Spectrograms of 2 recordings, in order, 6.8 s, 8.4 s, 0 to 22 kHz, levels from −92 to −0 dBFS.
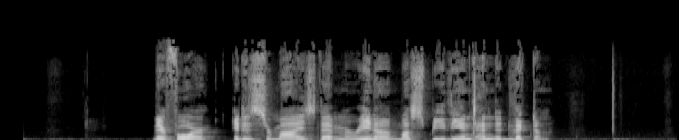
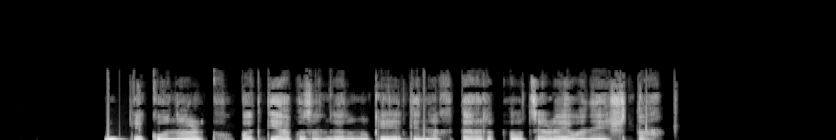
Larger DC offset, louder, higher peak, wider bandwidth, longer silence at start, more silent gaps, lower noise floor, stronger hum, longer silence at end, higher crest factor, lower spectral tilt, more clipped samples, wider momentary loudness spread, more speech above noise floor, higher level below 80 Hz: neither; second, -24 LUFS vs -18 LUFS; second, -6 dBFS vs 0 dBFS; first, 16 kHz vs 11 kHz; first, 1.55 s vs 1.05 s; second, none vs 2.08-2.12 s, 2.36-2.40 s; second, -74 dBFS vs under -90 dBFS; neither; second, 0.65 s vs 1.75 s; about the same, 22 dB vs 18 dB; about the same, -4 dB/octave vs -5 dB/octave; neither; about the same, 6 LU vs 7 LU; second, 50 dB vs over 73 dB; second, -56 dBFS vs -42 dBFS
